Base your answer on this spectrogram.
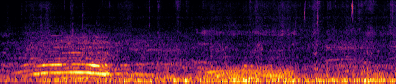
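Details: Cattle in Indonesia, described as rampaging while ploughing: a long, harmonic moo that rises then falls and ends in a downward sweep, then a second, flatter drawn-out moo, over a steady low hum.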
